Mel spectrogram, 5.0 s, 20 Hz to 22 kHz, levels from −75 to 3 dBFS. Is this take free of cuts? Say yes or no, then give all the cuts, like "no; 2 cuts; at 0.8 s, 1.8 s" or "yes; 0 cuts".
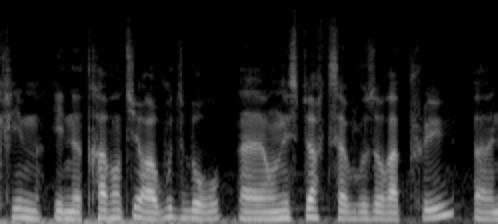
yes; 0 cuts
